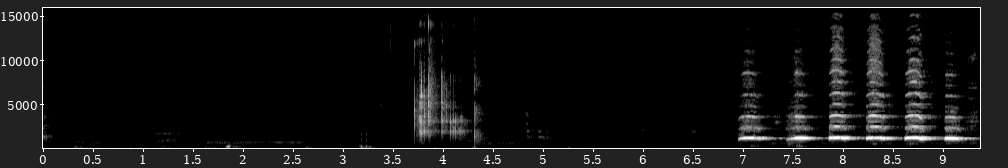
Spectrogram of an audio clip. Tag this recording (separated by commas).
Whistle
